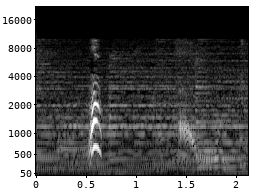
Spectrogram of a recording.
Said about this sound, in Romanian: Mormăi cățelul cu nepăsare. Se vedea că de acum nu-i mai pasă de nimica.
